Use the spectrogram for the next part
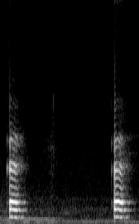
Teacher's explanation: The tongue is low and the front part of the tongue is raised. A. And the lips are unrounded.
